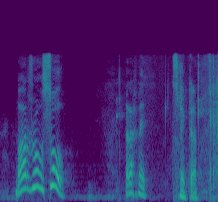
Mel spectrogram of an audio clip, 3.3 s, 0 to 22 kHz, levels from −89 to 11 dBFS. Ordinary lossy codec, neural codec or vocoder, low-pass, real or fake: none; codec, 16 kHz, 2 kbps, FreqCodec, larger model; 7.2 kHz; fake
